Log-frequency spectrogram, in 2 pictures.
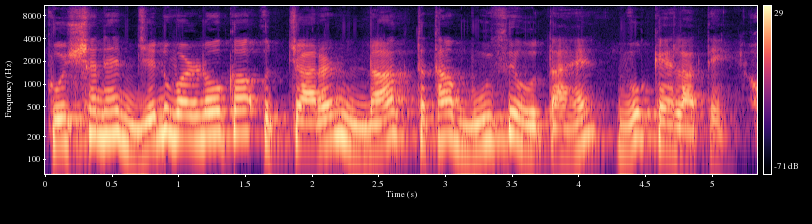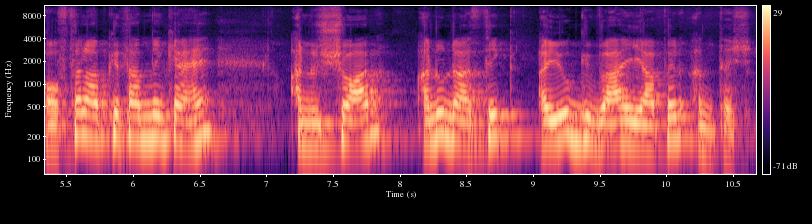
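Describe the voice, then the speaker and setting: A man's voice: sits high, measured pace, dark tone. A man teaching an exam prep lesson, going through questions steadily and asking and answering his own questions.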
